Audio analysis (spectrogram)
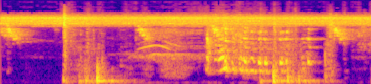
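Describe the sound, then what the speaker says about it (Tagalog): A turkey gobbles close by, loud rattling calls in two or three bursts over a quiet farm background. "Okay, pabo."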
